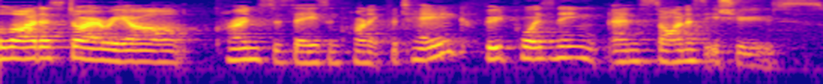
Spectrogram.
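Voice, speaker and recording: A woman speaks in an Australian accent with ordinary pitch variation. Noticeable background noise runs underneath. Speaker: essential oils presenter. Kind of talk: live stream tutorial. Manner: casual with many fillers.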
